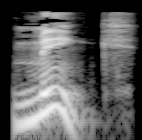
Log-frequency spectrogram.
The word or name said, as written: mink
